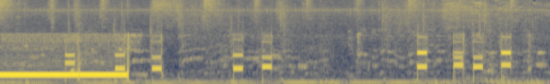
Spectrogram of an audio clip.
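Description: A steady dial tone gives way to a quick series of beeping touch-tone keypresses, clear, dialing a phone number to call a girl, over a low background hum.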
